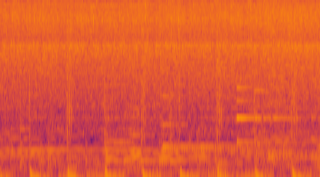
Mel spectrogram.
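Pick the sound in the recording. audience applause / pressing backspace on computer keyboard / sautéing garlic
sautéing garlic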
